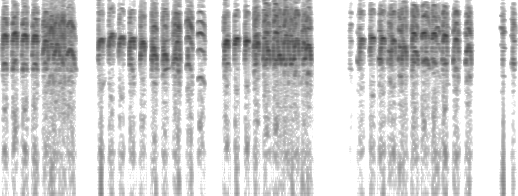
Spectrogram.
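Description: A female lesser whistling duck gives rapid, high, clear whistled notes in quick chattering bursts of about a second, with short silent breaks between them.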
